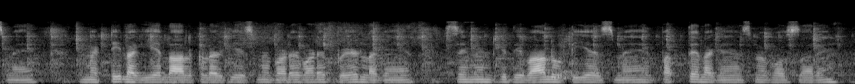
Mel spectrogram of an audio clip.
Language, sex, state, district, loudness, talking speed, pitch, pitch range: Hindi, male, Uttar Pradesh, Jalaun, -23 LUFS, 170 wpm, 105 Hz, 105-110 Hz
